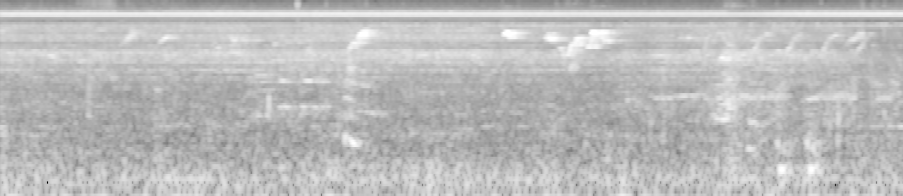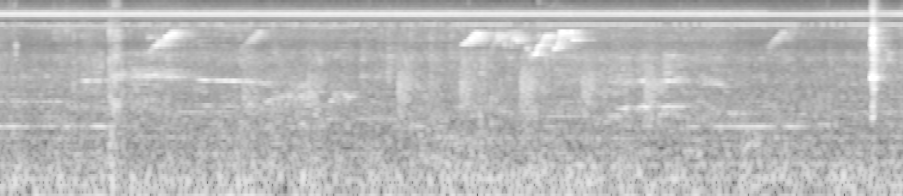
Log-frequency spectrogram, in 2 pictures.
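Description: Small birds chirping: short, rising chirps every second or so over a steady outdoor background with a constant faint high-pitched whine. A sharp click near the end.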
